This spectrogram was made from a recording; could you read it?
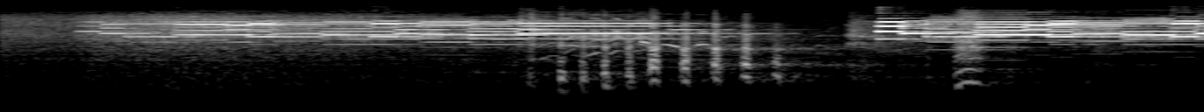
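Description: An alarm clock rings with a bright, melodic electronic chime, sustained tones broken midway by a quick run of sharp pulsing beeps, fairly loud, with no voices.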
